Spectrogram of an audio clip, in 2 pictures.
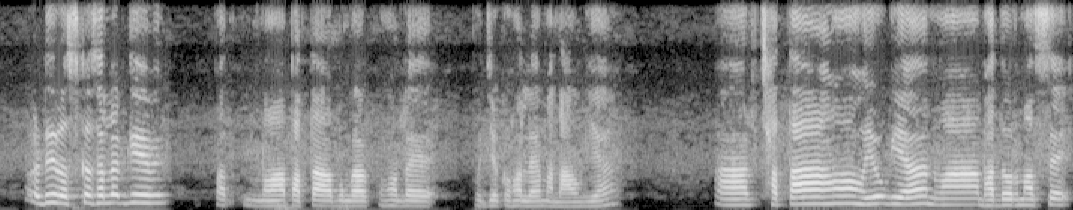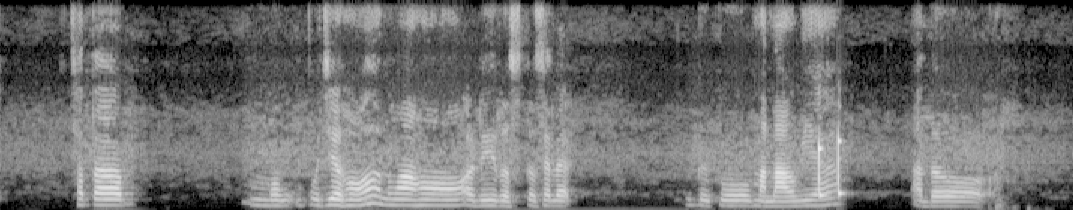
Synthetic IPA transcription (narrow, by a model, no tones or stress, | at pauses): əɖiɾəskəsɛlɛt̚ɡɛ | pnɔwapat̪abɔŋɡakɔɦɔ̃lɛ | pud͡ʒəkɔɦɔ̃lɛmanawɡɛja | ɾt͡ʃʰat̪aɦɔ̃ɦujɔʔɡɛjanɔwabʱad̪ɔɾmasɛ | t͡ʃʰat̪a | pud͡ʒəɦɔ̃nɔwaɦɔ̃əɖiɾəskəsɛlɛt̪̚ | ɡkɔmanawɡɛjaː | d̪ɔ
